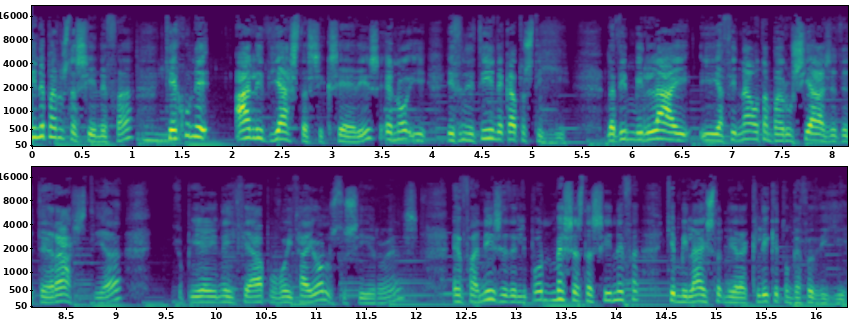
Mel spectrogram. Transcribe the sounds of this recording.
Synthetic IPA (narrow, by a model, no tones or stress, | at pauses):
ine̞pɐno̞st̪ɐsine̞fɐce̞xune̞ɐliðʝɐst̪ɐsikse̞ɾise̞no̞iː | θnit̪iine̞kɐt̪o̞st̪iʝi | ðilɐðimilɐiiɐθinɐo̞t̪ɐmbɐɾusiɐze̞t̪e̞t̪e̞ɾɐst̪iɐ | io̞piɐine̞iθe̞ɐpuvo̞iθɐio̞lust̪usiɾo̞e̞s | e̞ɱfɐnize̞t̪e̞lipo̞nme̞sɐst̪ɐsine̞fɐ | ce̞milɐist̪o̞niɾɐklice̞t̪o̞ŋɡɐθo̞ðiʝi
